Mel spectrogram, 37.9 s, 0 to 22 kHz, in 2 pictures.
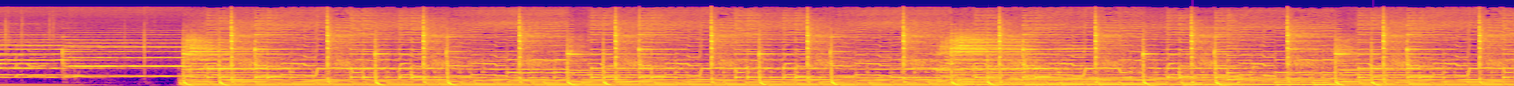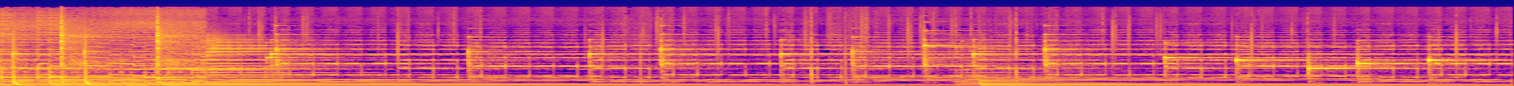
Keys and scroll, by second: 0.0 ctrl+z, 3.1 ctrl+z, 5.3 ctrl+0, 17.1 ctrl+d, 18.2 ctrl+0, 22.2 ctrl+t.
